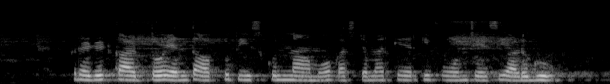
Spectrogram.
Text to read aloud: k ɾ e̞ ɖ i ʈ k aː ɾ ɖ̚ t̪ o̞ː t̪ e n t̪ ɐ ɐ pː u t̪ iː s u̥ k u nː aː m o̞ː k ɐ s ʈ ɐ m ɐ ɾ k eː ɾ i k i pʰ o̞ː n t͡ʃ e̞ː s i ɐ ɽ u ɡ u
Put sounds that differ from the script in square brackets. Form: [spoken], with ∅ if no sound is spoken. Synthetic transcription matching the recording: k ɾ e̞ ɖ i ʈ k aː ɾ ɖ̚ t̪ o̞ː [∅] e n t̪ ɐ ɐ pː u t̪ iː s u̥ k u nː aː m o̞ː k ɐ s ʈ ɐ m ɐ ɾ k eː ɾ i k i pʰ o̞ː n t͡ʃ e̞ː s i ɐ ɽ u ɡ u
